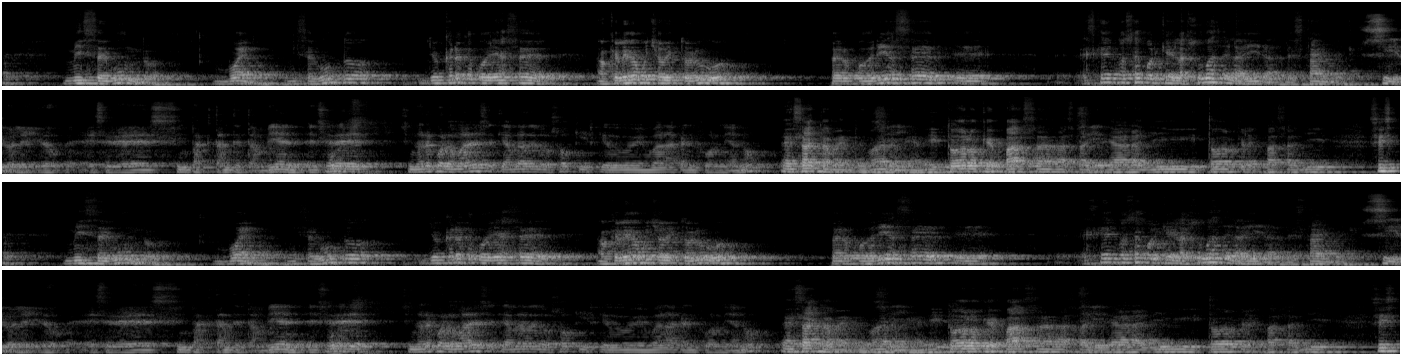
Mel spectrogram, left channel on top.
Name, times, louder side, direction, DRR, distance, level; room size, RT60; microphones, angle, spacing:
voice 1, 0.6-1.6 2.1-3.7 4.1-5.5 5.9-7.3 8.3-9.9 10.5-13.5 17.3-17.4 21.8-27.9, left 1 dB, 55° left, 2 dB, 1.1 m, -30 dB
voice 2, 13.6-21.6 22.7-23.6 24.7-25.1, left 1 dB, 20° left, 0 dB, 0.4 m, -36 dB
7.3 x 3.5 x 4.6 m, 1.4 s
head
